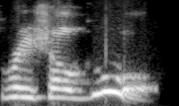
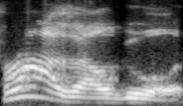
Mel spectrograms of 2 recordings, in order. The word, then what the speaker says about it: Ra's al Ghul: be like oh that's that's raal ghoul or or that's RZ Al ghoul if they pronounce it that way so so yeah uh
